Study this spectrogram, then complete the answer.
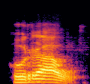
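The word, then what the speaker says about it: ὁράω: Yang kedua adalah melihat secara rohani, yang disebut sebagai hurau. Hurau. Kalau tulisannya orau, tapi membacanya nanti ada hanya di depan.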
